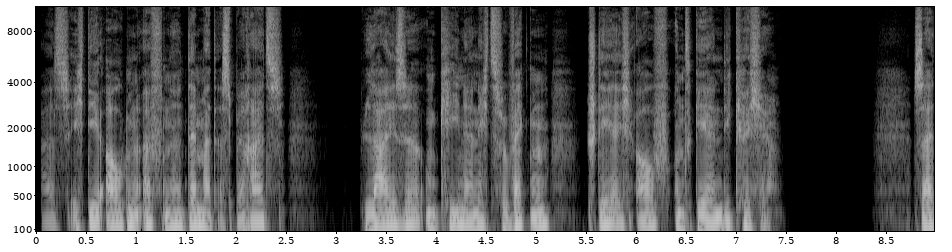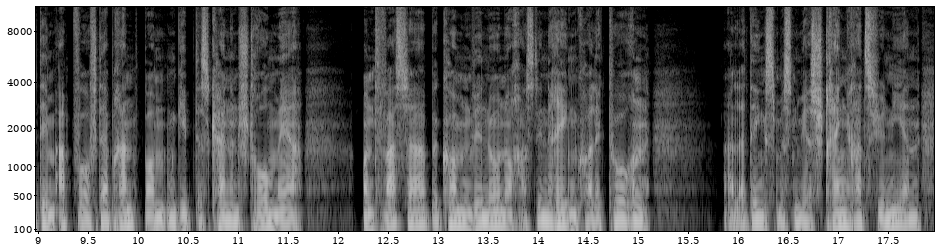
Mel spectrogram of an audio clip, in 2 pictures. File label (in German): Hörbuch; The Block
